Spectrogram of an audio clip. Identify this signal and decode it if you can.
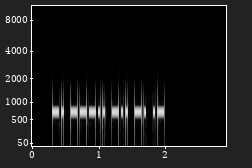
Morse code, heard as a keyed tone, about 34 wpm, 700 Hz. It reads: N8DNA
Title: Call Signs Repeated 3x - 35wpm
